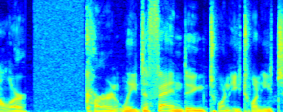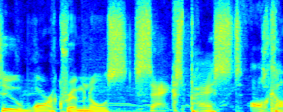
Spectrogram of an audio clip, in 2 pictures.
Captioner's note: white noise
